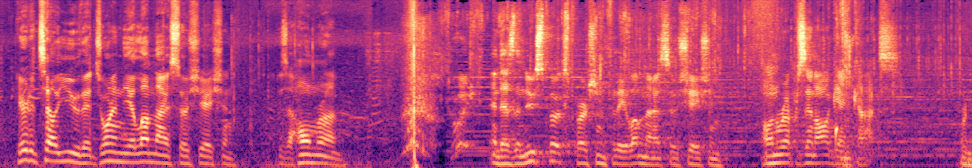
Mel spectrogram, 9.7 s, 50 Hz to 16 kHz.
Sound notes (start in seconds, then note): 4.0 bat thuds against ball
